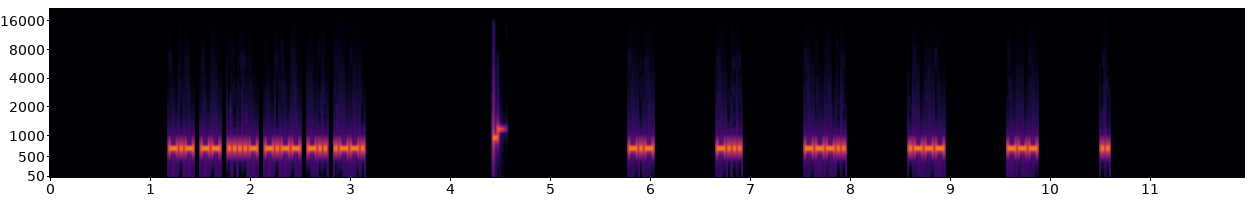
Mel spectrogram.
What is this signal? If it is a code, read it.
Morse code, heard as a keyed tone, about 44 wpm, spaced as for 19 wpm, 700 Hz. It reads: KM4YDP KB8JOI
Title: USA Call Signs - 6 Characters - 8x Character Spacing - 45wpm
